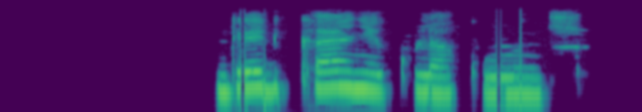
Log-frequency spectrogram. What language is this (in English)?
Taita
